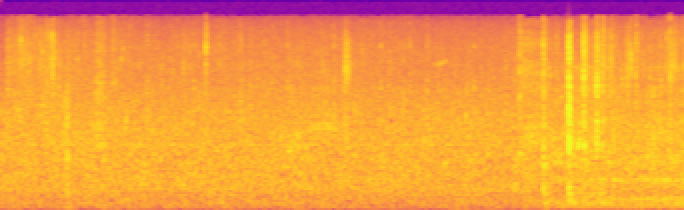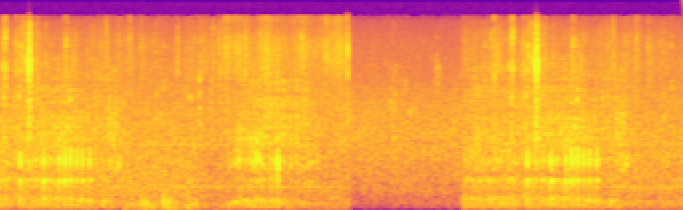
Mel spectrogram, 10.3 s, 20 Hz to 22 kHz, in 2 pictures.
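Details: American bison fighting in Yellowstone National Park, Wyoming prairie, in summer, recorded on a Canon VIXIA HF G40. Deep guttural roaring bellows come in bursts, rumbling low with harsher upper tones, broken by a short gap, over steady outdoor background noise.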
